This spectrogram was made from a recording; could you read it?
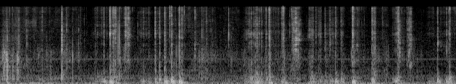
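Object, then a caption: Bar of soap cut with a blade. A solid pink speckled dry soap bar is held in the hand and cut into flakes with a utility knife blade, sped up to double speed. Dense, crisp scraping and crumbly crackles sound in quick bursts, with bright, short clicks over a soft low thud from the handling.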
